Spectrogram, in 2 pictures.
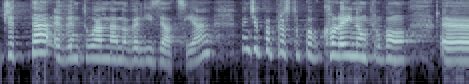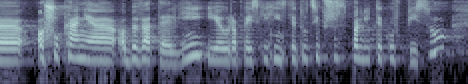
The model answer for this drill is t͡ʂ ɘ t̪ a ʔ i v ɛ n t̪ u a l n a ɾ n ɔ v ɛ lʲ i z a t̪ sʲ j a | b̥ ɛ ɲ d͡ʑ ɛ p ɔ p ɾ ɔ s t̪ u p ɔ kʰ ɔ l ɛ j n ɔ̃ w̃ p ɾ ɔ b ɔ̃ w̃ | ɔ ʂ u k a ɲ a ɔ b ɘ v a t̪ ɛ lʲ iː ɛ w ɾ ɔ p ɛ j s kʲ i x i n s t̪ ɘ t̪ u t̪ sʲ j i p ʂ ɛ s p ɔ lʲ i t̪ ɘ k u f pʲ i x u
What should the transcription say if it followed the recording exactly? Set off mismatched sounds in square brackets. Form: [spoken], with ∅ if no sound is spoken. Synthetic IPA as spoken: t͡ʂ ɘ t̪ a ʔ [ɛ] v ɛ n t̪ u a l n a [∅] n ɔ v ɛ lʲ i z a t̪ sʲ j a | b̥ ɛ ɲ d͡ʑ ɛ p ɔ p ɾ ɔ s t̪ u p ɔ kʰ ɔ l ɛ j n ɔ̃ w̃ p ɾ [u] b ɔ̃ w̃ | ɔ ʂ u k a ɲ a ɔ b ɘ v a t̪ ɛ lʲ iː ɛ w ɾ ɔ p ɛ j s kʲ i x i n s t̪ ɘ t̪ u t̪ sʲ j i p ʂ ɛ s p ɔ lʲ i t̪ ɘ k u f pʲ i [s] u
